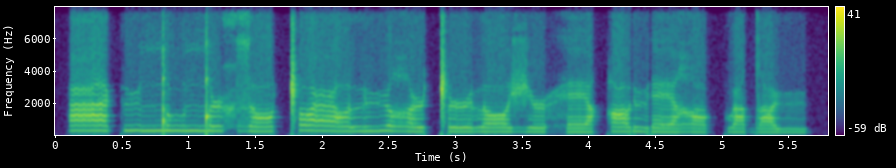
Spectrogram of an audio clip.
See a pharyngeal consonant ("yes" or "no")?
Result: yes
